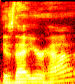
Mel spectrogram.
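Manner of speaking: upward inflection, pitch rising at the end on hat. Explaining that questions are marked just by an upward inflection on hat. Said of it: "We just do an upward inflection".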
